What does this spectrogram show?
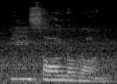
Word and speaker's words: Yves Saint Laurent: So that is This one is Yves Saint Laurent. E. Saint Saint Laurent. Laurent. So silent T yung dulo.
